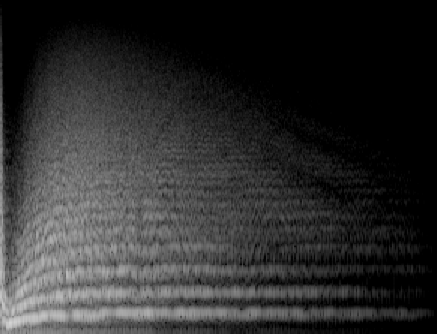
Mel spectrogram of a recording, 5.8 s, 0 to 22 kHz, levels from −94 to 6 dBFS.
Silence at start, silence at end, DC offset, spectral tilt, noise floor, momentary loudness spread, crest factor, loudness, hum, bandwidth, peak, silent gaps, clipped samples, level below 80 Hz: 0 s; 2.45 s; under 0.1%; -8 dB/octave; -75 dBFS; 24 LU; 18 dB; -23 LUFS; none; 10.5 kHz; -8 dBFS; none; under 0.1%; -52 dBFS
